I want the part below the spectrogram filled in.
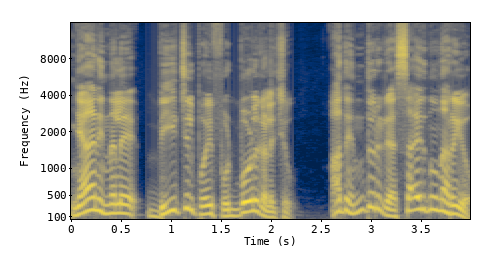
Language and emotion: Malayalam, happy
